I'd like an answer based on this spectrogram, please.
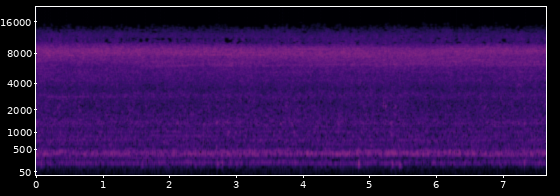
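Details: On a hot day, Japanese honey bees keep up their fanning behaviour, giving a smooth, sustained buzzing drone with a few brief louder flickers, beneath an ever-present high hiss.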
